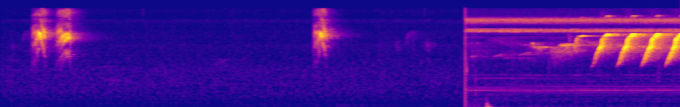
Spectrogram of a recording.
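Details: Black-naped monarch: two sharp high chirps, a pause, another chirp, then a quick run of rising whistled notes near the end over a faint steady hum.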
